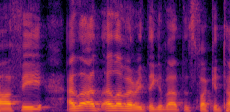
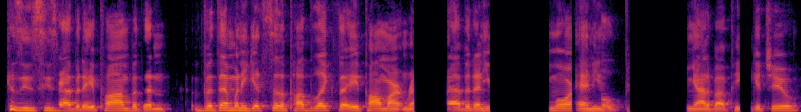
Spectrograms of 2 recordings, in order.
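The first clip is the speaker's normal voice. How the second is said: normal talking voice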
